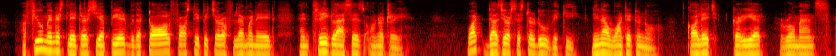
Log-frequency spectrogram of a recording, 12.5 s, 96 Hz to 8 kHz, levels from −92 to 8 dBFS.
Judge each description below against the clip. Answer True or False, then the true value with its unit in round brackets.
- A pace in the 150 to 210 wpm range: True (155 wpm)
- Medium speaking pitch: False (115 Hz)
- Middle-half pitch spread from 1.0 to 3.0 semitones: True (2.5 semitones)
